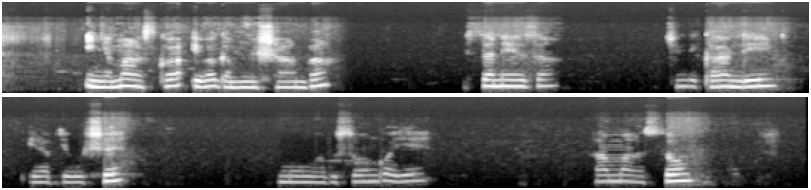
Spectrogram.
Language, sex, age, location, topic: Kinyarwanda, female, 25-35, Musanze, agriculture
